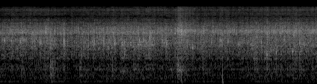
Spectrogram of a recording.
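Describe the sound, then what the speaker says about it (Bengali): Rohu fish pieces frying in hot mustard oil in a pan, a steady, close, loud sizzle with crackling spatters throughout and no talking. "এবার আমরা একটা একটা করে মাছ দিয়ে দেবো"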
